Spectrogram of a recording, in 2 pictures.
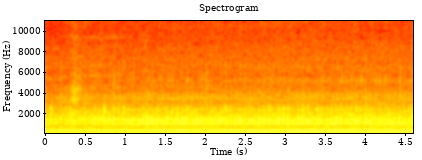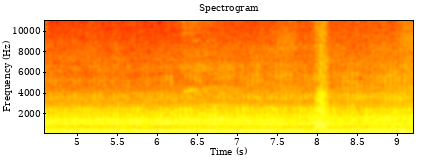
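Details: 1950s Patton 18-inch High Velocity fan, 3.2 A GE shaded-pole single-bearing motor, hot and running below normal speed: strained, rough hum with an uneven drone; the shaft is binding in its bearing, and the owner wonders if the thin fan oil is to blame.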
